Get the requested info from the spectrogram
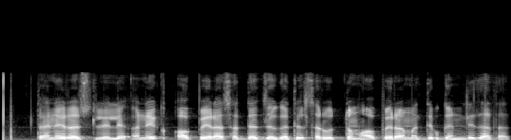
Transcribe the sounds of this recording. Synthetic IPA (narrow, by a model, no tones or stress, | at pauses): t̪janeɾət͡sleleʔənekɔpeɾasəd̪ʱjad͡zəɡat̪iːlsəɾʋət̪ːəmɔpeɾaməd̪ʱjeɡənled͡zat̪at̪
